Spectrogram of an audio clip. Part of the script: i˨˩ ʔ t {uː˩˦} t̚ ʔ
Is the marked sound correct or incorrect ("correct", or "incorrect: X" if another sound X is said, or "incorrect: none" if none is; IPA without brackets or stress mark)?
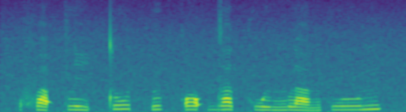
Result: incorrect: uː˥˩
